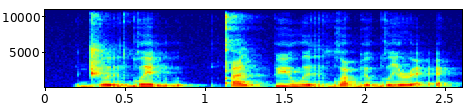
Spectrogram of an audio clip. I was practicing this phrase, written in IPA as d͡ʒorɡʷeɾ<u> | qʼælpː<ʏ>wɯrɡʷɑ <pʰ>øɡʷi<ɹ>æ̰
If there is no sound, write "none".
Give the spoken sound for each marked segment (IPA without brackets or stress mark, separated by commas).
ṵ, y, b, ɹ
